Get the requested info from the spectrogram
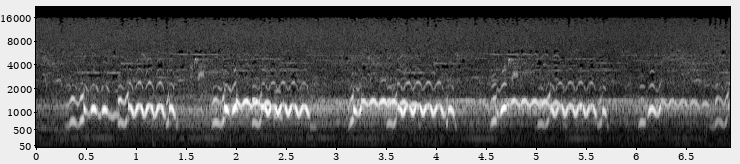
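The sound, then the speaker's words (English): Eerie wailing calls of a common loon, long quavering tones that waver and yodel repeatedly for several seconds, clear, with no voices. “And the eerie wailing of the common loon.”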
